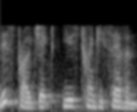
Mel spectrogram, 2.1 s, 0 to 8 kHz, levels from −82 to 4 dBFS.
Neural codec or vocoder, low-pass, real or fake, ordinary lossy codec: none; 7.2 kHz; real; AAC, 16 kbps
